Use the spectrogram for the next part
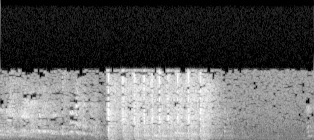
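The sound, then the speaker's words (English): A voice talks briefly, then someone knocks loudly and rapidly on a house's front door for about two seconds before stopping abruptly, leaving quiet. “He might be knocking at the wrong house.”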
